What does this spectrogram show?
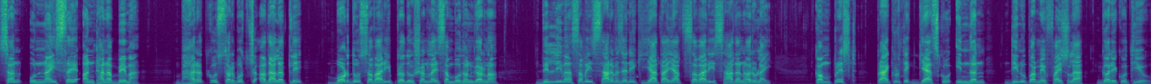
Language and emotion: Nepali, neutral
